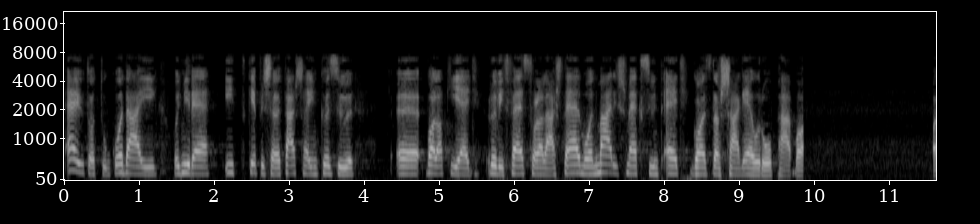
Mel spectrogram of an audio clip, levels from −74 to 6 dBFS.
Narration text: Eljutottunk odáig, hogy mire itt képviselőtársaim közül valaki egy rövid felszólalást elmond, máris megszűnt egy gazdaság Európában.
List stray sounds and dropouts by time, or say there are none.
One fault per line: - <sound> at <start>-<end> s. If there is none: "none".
none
